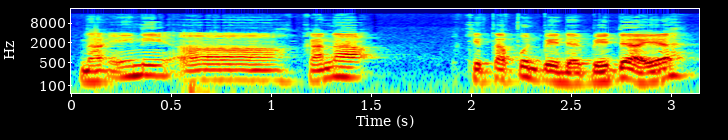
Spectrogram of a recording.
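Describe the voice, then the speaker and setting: A man's voice: on the high side, moderate pace, bright, forceful tone. A middle-aged Indonesian man, a guest in a casual podcast interview, telling anecdotes and chuckling as he talks. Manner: chatty and anecdotal, chuckles while talking. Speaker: guest alumnus.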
